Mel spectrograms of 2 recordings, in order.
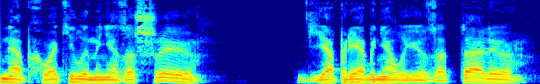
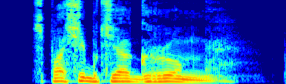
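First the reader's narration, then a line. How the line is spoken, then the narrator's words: Woman moaning. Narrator (Russian): простонала скво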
